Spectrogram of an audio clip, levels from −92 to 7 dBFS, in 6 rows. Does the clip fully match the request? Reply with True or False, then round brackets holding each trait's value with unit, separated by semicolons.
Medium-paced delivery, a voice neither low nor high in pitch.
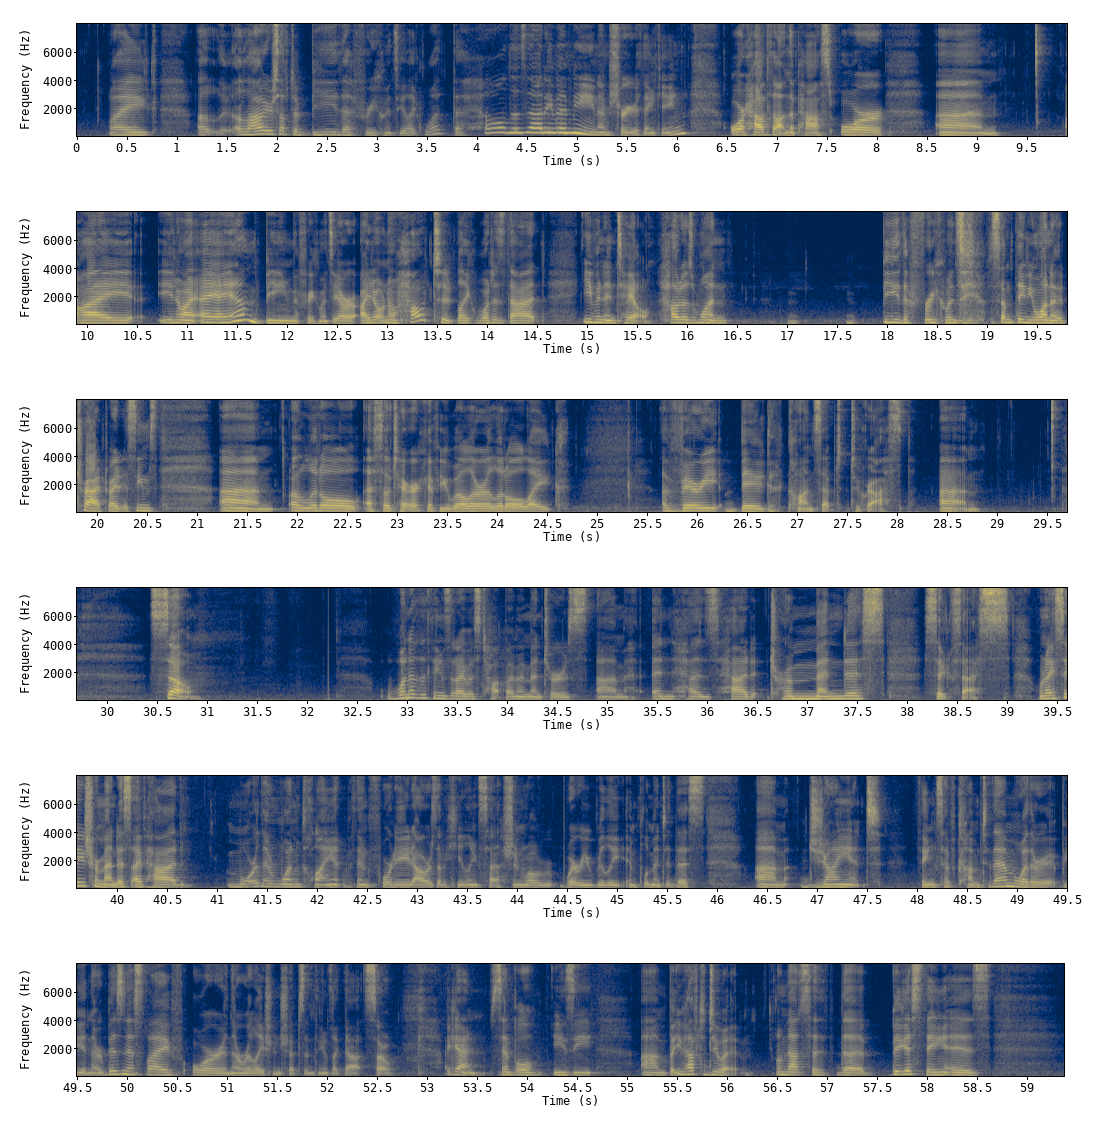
True (165 wpm; 175 Hz)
